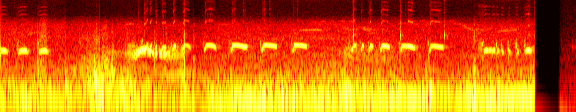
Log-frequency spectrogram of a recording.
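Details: Zebra dove, calling in the morning, gives a run of short hooked cooing notes in rapid succession, pausing briefly and then resuming, over a steady low droning background and some faint music.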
